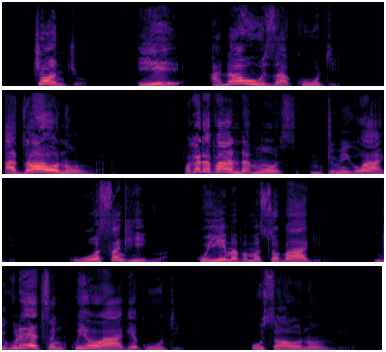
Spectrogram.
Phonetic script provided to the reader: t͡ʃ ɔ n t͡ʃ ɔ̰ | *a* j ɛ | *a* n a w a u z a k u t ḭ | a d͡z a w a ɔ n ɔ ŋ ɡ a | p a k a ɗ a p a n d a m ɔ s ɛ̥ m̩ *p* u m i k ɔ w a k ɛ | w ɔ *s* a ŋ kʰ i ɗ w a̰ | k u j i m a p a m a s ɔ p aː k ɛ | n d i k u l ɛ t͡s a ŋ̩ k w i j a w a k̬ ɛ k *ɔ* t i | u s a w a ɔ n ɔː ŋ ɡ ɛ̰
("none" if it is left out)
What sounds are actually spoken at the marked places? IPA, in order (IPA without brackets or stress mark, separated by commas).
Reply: i, a, t, s, u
